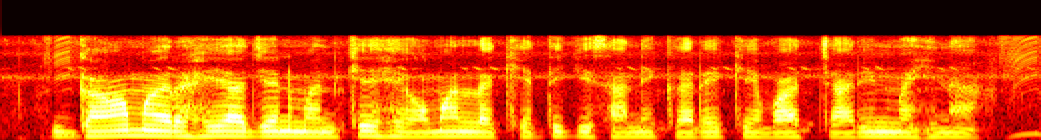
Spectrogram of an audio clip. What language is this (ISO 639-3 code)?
hne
